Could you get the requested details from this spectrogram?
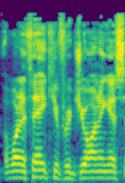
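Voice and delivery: usual speaking voice

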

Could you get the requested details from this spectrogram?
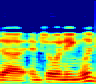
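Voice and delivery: usual speaking voice

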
